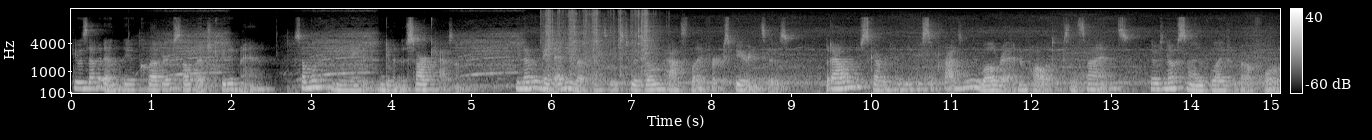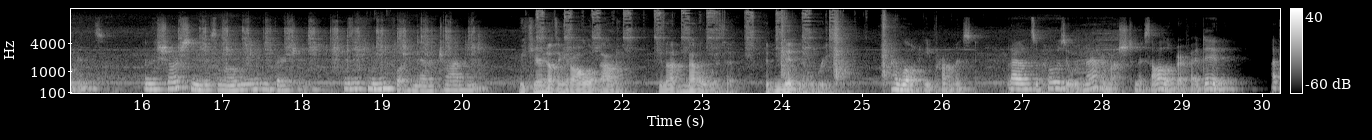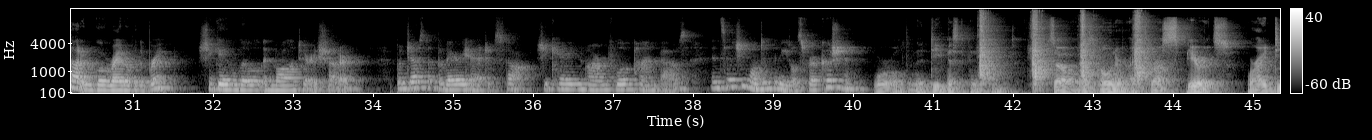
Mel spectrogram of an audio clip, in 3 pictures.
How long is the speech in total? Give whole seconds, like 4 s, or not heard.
45 s.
